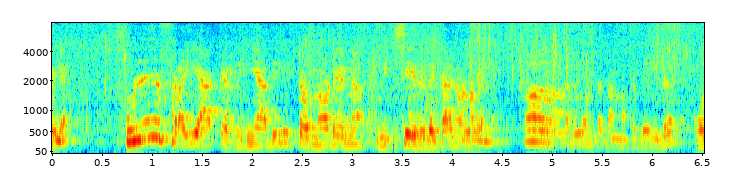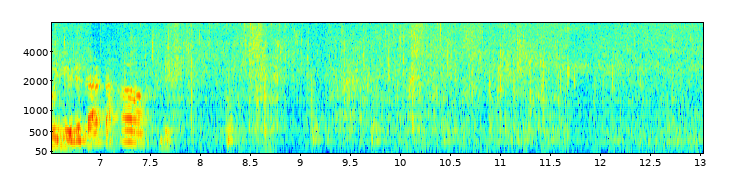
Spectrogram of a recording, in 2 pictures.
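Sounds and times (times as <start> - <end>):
chicken sizzling in hot oil: 0.0 - 13.0
spoon stirring and scraping pan: 2.2 - 11.8.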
